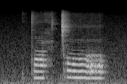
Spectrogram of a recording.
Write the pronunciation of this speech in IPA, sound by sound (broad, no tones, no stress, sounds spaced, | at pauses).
tˤ ɑ ħ ǀ ɔ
